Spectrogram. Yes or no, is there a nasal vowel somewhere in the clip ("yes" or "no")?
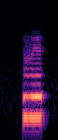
no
